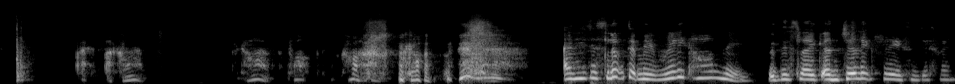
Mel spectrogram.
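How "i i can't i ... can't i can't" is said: slow, breathy, spent, exhausted whispering. Retelling refusing when told to do one more, imitating exhausted pleading. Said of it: "lying on the floor".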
